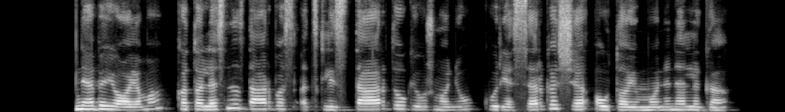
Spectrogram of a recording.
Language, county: Lithuanian, Kaunas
